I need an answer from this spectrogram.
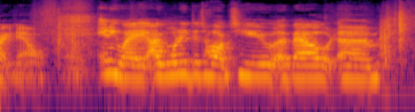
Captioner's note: sniffs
